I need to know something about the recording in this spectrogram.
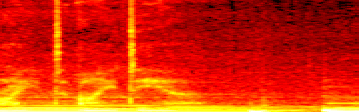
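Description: Hushed narration spoken over gentle lullaby music of slow, sustained notes.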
